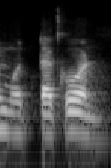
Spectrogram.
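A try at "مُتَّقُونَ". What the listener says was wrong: Muttaquna, ujungnya baca.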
